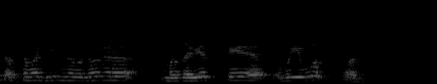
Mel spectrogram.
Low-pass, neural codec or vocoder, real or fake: 3.6 kHz; none; real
